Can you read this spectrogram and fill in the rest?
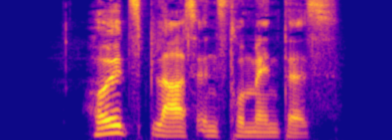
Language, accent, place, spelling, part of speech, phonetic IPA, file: German, Germany, Berlin, Holzblasinstrumentes, noun, [ˈhɔlt͡sˌblaːsʔɪnstʁuˌmɛntəs], De-Holzblasinstrumentes.ogg
- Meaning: genitive singular of Holzblasinstrument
